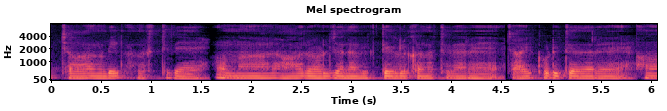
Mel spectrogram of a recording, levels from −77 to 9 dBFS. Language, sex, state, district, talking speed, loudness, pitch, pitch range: Kannada, male, Karnataka, Dharwad, 140 wpm, -19 LUFS, 120 Hz, 115-125 Hz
